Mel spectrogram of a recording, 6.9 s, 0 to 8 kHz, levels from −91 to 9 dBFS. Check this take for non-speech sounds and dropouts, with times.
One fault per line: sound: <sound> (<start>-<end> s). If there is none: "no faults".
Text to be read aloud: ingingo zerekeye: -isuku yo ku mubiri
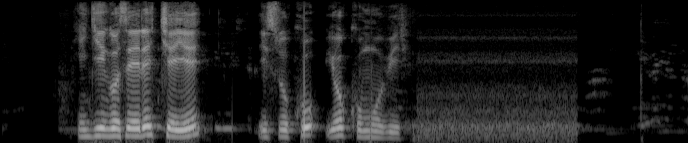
no faults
